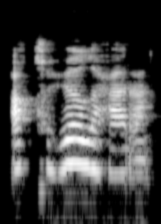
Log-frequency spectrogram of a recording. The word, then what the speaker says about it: аквелхара: Давайте обратим внимание на звук «х» в этом слове. Пишется он как «х» твердый знак.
